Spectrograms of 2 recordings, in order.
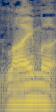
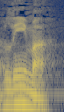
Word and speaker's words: Lima: So you pronounce it Lima instead of Lima? – Yes.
